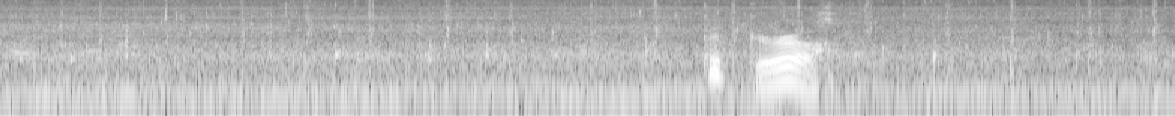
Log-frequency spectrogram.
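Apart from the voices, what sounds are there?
water being poured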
